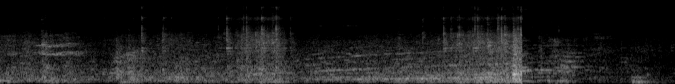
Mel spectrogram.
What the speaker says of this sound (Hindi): अब इस पर हम मशीन चलाकर सिल देंगे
